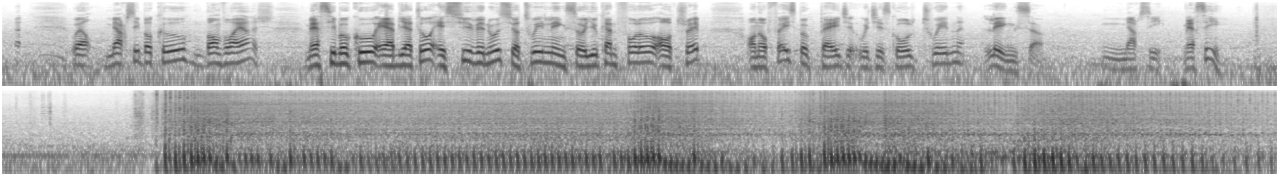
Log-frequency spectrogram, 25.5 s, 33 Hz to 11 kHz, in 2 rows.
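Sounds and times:
speech: 0.1s - 12.3s
1918 Harley-Davidson motorcycle engine running: 14.1s - 25.4s.

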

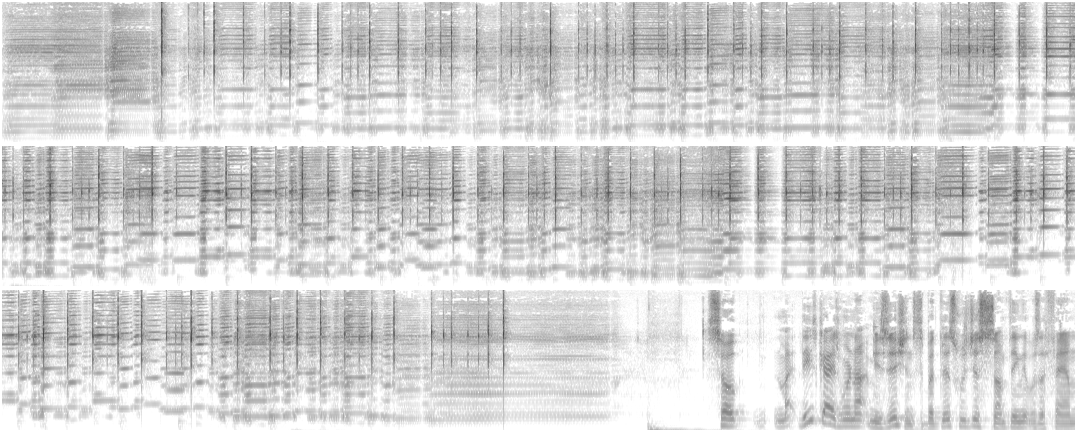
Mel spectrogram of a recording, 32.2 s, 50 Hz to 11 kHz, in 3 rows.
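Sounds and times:
harmonica melody: 0.0s - 27.8s
cow rib rhythm bones clicking: 1.5s - 26.6s
speech: 28.6s - 32.1s.

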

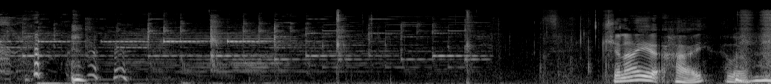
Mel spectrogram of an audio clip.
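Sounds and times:
cell phone ringtone playing a bright melodic electronic tune: 0.0s - 5.0s
speech: 0.2s - 1.4s, 6.1s - 7.7s.

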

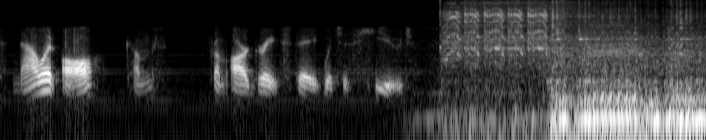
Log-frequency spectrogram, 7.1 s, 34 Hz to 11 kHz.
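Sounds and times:
speech: 0.2s - 4.4s, 5.4s - 5.9s
motorcycle engine running on a factory road simulator: 4.1s - 7.0s.

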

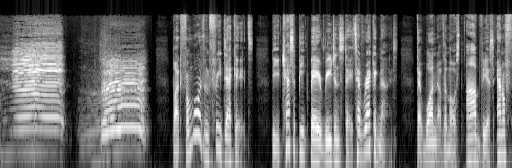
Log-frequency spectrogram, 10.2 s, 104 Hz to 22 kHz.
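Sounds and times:
cow mooing: 0.0s - 3.0s
speech: 3.5s - 10.2s.

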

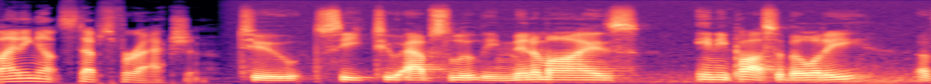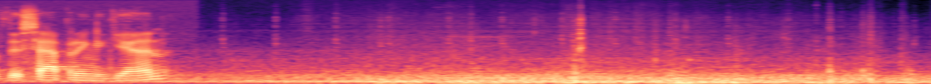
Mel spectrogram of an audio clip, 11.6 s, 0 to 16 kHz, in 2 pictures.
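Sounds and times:
speech: 0.0s - 7.1s
car driving around town, road-and-engine rumble: 4.0s - 11.6s
wind buffeting: 5.4s - 11.6s.

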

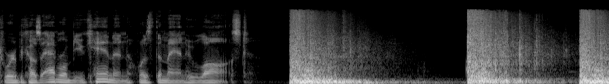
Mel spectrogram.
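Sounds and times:
speech: 0.0s - 2.6s
cannon fire in a staged battle reenactment: 2.9s - 6.0s
musket fire in a staged battle reenactment: 2.9s - 6.0s.

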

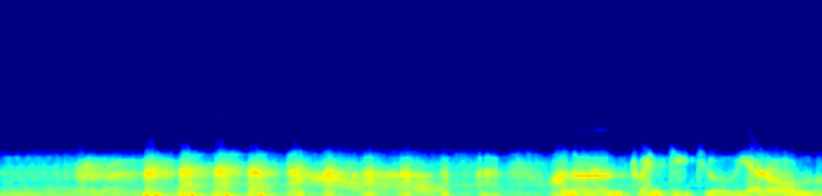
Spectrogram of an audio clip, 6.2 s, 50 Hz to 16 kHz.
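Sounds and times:
laughter: 0.6s - 4.0s
speech: 1.1s - 6.1s
black cat meowing: 2.2s - 3.4s.

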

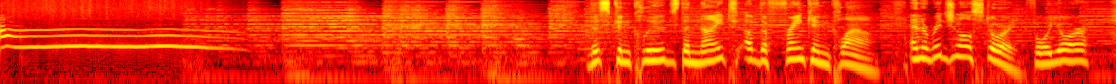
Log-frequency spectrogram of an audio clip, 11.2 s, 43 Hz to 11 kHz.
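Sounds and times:
dog howling: 0.0s - 2.4s
busier sound: 0.0s - 10.0s
speech: 5.9s - 11.1s.

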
